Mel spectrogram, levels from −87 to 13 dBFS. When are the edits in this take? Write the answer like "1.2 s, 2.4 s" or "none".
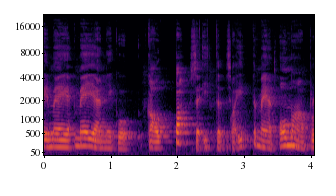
2.8 s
